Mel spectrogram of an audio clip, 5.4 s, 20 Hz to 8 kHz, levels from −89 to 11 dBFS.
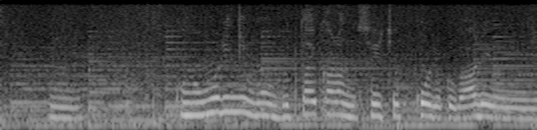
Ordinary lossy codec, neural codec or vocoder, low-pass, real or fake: none; none; 7.2 kHz; real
